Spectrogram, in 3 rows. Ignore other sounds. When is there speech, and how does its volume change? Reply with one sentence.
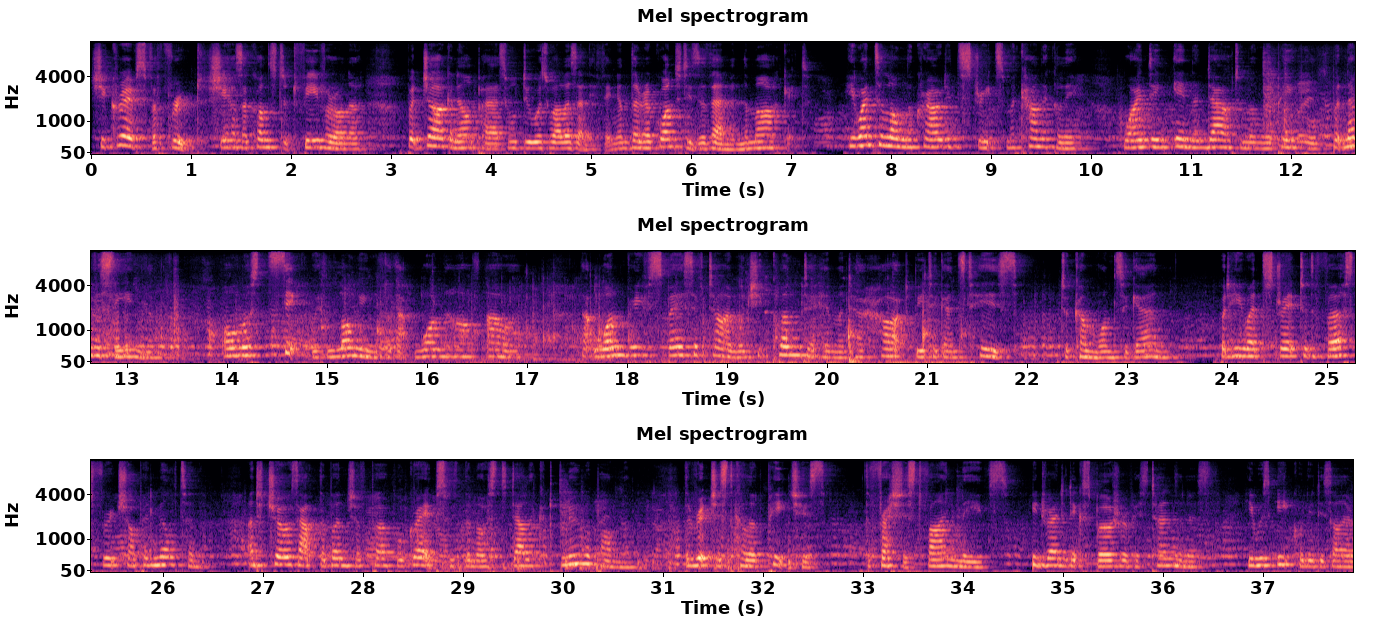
You can hear the speech from 0.0 to 37.8 s, at a steady volume.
